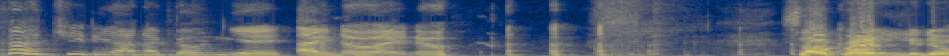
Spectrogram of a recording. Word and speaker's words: Anagonye: Anagonye. That's how they say his name. Chidi Anagonye.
